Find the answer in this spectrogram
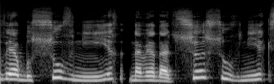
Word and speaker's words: souvenir: Só essa pronúncia um pouquinho diferente, onde o e no meio não é pronunciado, souvenir.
